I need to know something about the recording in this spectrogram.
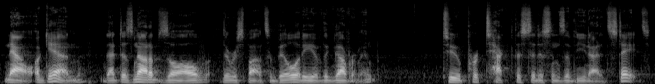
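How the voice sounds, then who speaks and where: A man's voice: low-pitched, brisk, a little mellow. A man in his thirties who grew up in Mexico, giving earnest, assertive answers as a candidate in a TV studio interview, often restarting his sentences. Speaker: congressional candidate. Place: small TV studio set.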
